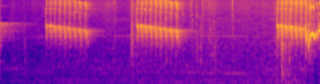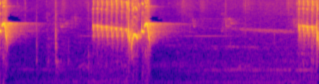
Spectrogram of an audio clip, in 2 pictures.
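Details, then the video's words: High, buzzy pulsed trills from a prenjak kepala merah, some ending in sharp chips. Five phrases come about a second apart over light background noise. "Suara Burung Prenjak Kepala Merah"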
